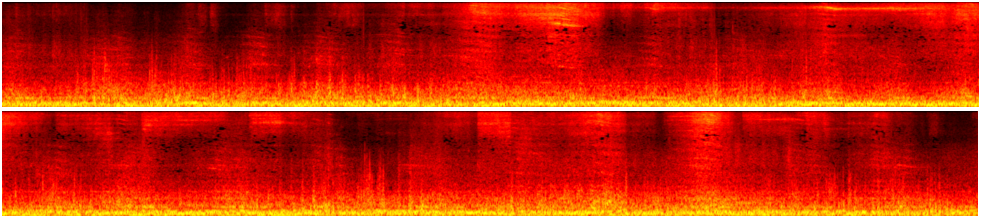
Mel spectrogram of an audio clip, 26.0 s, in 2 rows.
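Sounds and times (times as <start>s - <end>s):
freight train wheels rumbling on rail: 0.0s - 26.0s
high-pitched wheel squeal: 6.2s - 8.0s.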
